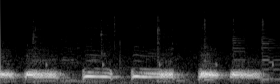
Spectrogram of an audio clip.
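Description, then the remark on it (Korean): A woman's voice imitates pigeons' cooing at a park spot where pigeons gather, in an impressions segment on Park Myung-soo's Radio Show: five low, throaty coos in a steady rhythm, fairly loud, with short gaps between them and no other sounds. “여자친구는 비둘기 울음소리를 가만히 들어보더니 같이 따라하기 시작하죠.”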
